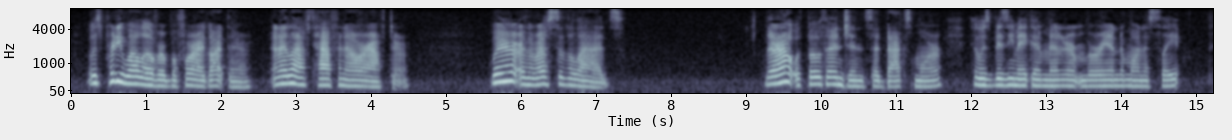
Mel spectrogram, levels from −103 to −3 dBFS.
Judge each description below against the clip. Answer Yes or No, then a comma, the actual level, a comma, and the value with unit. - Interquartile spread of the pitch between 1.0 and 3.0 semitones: No, average, 4.2 semitones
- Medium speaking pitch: Yes, medium, 175 Hz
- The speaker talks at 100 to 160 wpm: Yes, average, 155 wpm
